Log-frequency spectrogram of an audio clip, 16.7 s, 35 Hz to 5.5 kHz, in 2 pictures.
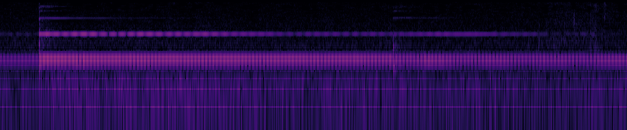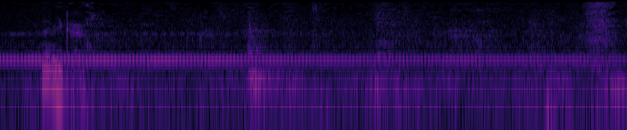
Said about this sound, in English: I will now ring the gong 3 times. Please listen. And at the end of the 3rd ringing, open your eyes.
